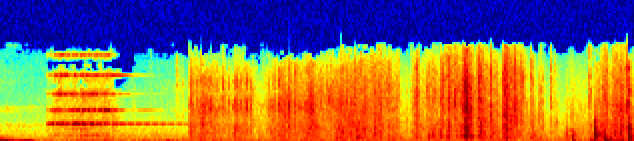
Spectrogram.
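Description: A brief ringing tone, then gusting wind with a crackly, rattling noise running through it.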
